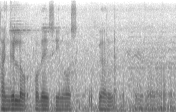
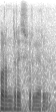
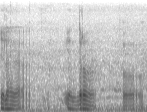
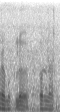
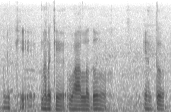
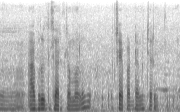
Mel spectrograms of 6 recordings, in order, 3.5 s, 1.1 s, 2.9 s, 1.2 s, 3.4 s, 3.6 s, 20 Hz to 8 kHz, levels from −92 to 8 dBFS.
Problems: constant background noise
